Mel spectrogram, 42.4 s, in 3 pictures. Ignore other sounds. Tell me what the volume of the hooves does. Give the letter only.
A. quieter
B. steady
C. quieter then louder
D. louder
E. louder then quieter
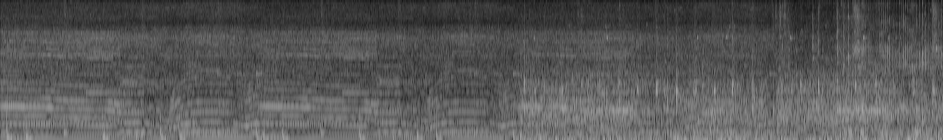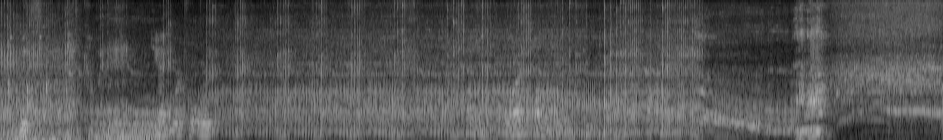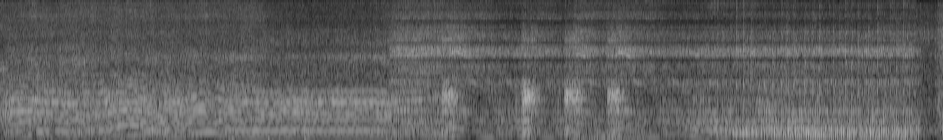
B.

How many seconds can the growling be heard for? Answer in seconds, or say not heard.
2 s.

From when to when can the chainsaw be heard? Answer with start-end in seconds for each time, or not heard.
0.0-42.4.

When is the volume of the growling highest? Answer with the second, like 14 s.
16 s.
